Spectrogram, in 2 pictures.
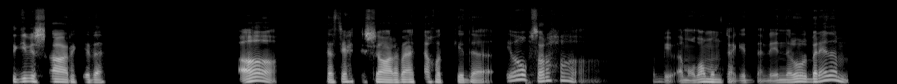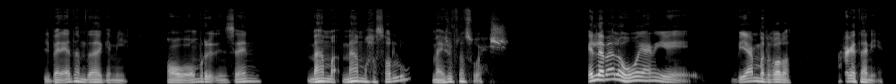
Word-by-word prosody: تجيب 140 Hz, +4 st, -1 dB
الشَّعر 120 Hz, -3 st, +3 dB
كده 110 Hz, 0 st, -4 dB, 1.3 s
آه، -, -, +5 dB, 0.5 s
تسريحة 120 Hz, +5 st, -2 dB
الشَّعر 110 Hz, -3 st, +4 dB
بقى 115 Hz, +1 st, +1 dB
تاخد 115 Hz, -2 st, -3 dB
كده 105 Hz, -2 st, -4 dB, 0.2 s
هو 215 Hz, +4 st, +1 dB
بصراحة 175 Hz, -3 st, -4 dB, 0.6 s
بيبقى 120 Hz, +1 st, -12 dB
الموضوع 95 Hz, +6 st, -2 dB
ممتِع 115 Hz, -4 st, -3 dB
جدًا، 95 Hz, -2 st, -12 dB
لأن 90 Hz, +6 st, -6 dB
لو 125 Hz, +5 st, +1 dB
البني 130 Hz, +5 st, 0 dB
آدم 195 Hz, -, -2 dB, 1.0 s
البني 105 Hz, 0 st, 0 dB
آدم 125 Hz, +1 st, 0 dB
ده 110 Hz, +1 st, +1 dB
جميل، 100 Hz, -3 st, -6 dB, 0.4 s
هو 100 Hz, -3 st, +2 dB
عُمْر 125 Hz, +3 st, 0 dB
الإنسان 115 Hz, +7 st, -3 dB, 0.5 s
مهما 130 Hz, +2 st, +4 dB
مهما 140 Hz, +4 st, +3 dB
حصَل 120 Hz, +4 st, -2 dB
له 210 Hz, +5 st, -5 dB, 0.2 s
ما 100 Hz, -, +2 dB
هيشوف 130 Hz, +5 st, -1 dB
نفْسه 130 Hz, -, -2 dB
وِحش -, -, -4 dB, 0.8 s
إلا 215 Hz, -, +10 dB
بقى 235 Hz, +3 st, +3 dB
لو 225 Hz, -, +6 dB
هو 155 Hz, +5 st, +6 dB
يعني 170 Hz, -, 0 dB, 0.4 s
بيعمل 135 Hz, +1 st, +2 dB
غلط، 110 Hz, -3 st, +3 dB, 0.5 s
حاجة -, -, +5 dB
تانية. -, -, -1 dB
120 Hz, 145 wpm, -24 LUFS, 105-140 Hz, 1.3 s, إلا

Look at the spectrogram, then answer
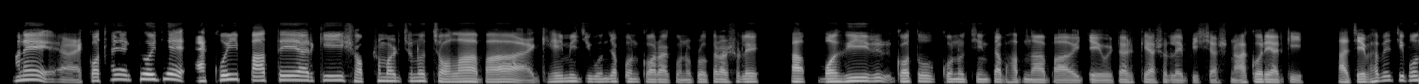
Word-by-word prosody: মানে 195 Hz, +4 st, +5 dB, 0.3 s
অ্যা 110 Hz, -, -5 dB, 0.3 s
কথায় 210 Hz, +7 st, -1 dB
আরকি 215 Hz, +3 st, -7 dB
ওই 235 Hz, -, +5 dB
যে 245 Hz, -, +6 dB, 0.3 s
একই 215 Hz, +7 st, +2 dB, 0.2 s
পাতে 185 Hz, +2 st, +3 dB, 0.2 s
আরকি 190 Hz, +1 st, -2 dB, 0.3 s
সবসময়ের 160 Hz, +3 st, -1 dB
জন্য 160 Hz, 0 st, -2 dB, 0.2 s
চলা 125 Hz, -1 st, +1 dB, 0.2 s
বা 115 Hz, -, +1 dB, 0.4 s
একঘেয়েমি 135 Hz, +9 st, -2 dB
জীবনযাপন 130 Hz, 0 st, -4 dB
করা। 110 Hz, -1 st, 0 dB
কোন 105 Hz, -, -7 dB
প্রকার 115 Hz, +1 st, -3 dB
আসলে 125 Hz, +3 st, -2 dB, 0.4 s
আ -, -, +8 dB, 0.3 s
বহির্গত 140 Hz, 0 st, +2 dB, 0.3 s
কোন 125 Hz, -1 st, -1 dB, 0.2 s
চিন্তাভাবনা 110 Hz, -1 st, -3 dB, 0.2 s
বা 100 Hz, -, -1 dB
ওই 95 Hz, -, -2 dB
যে 110 Hz, -, +3 dB
ওই 95 Hz, -, -6 dB
আরকি 110 Hz, +2 st, -5 dB
আসলে 105 Hz, -1 st, -5 dB
বিশ্বাস 95 Hz, -1 st, -5 dB
না 95 Hz, -, -1 dB
করে 120 Hz, -2 st, +3 dB
আরকি, 110 Hz, +2 st, -5 dB, 0.5 s
আ -, -, +5 dB
যেভাবে 130 Hz, +9 st, +2 dB
জীবন 195 Hz, +1 st, 0 dB
130 Hz, 150 wpm, -25 LUFS, 115-160 Hz, 0.5 s, আ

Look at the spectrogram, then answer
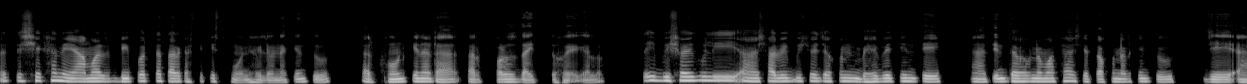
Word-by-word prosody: তো -, -, -8 dB
সেখানে 170 Hz, 0 st, +2 dB, 0.2 s
আমার 140 Hz, +1 st, +4 dB, 0.2 s
বিপদটা 150 Hz, +3 st, 0 dB
তার 135 Hz, -1 st, +3 dB
কাছে 130 Hz, 0 st, -7 dB
কিছু 140 Hz, 0 st, -7 dB
মনে 100 Hz, +1 st, -4 dB
হইল 100 Hz, -1 st, -3 dB
না। -, -, -3 dB
কিন্তু 130 Hz, -2 st, -2 dB, 0.4 s
তার 125 Hz, -3 st, -1 dB
ফোন 120 Hz, 0 st, +3 dB
কেনাটা, 135 Hz, -4 st, +2 dB, 0.2 s
তার 110 Hz, -1 st, -2 dB
ফরজ 115 Hz, 0 st, +1 dB
দায়িত্ব 100 Hz, 0 st, -4 dB
হয়ে 95 Hz, -, -4 dB
গেল। 100 Hz, +1 st, -6 dB, 0.4 s
তো -, -, -68 dB
এই 190 Hz, -, +4 dB
বিষয়গুলি 180 Hz, +1 st, +4 dB, 0.2 s
আ -, -, +3 dB, 0.2 s
সার্বিক 145 Hz, 0 st, +3 dB
বিষয় 150 Hz, +1 st, -1 dB
যখন 150 Hz, +1 st, -1 dB, 0.2 s
ভেবে 135 Hz, +3 st, +3 dB
চিন্তে, 140 Hz, -2 st, +2 dB, 0.4 s
আ -, -, +1 dB, 0.2 s
চিন্তা 140 Hz, +1 st, +2 dB
ভাবনা 140 Hz, 0 st, +3 dB
মাথায় 150 Hz, +3 st, 0 dB
আসে, 135 Hz, -, -5 dB
তখন 120 Hz, +2 st, -2 dB
আর 125 Hz, -, -4 dB
কিন্তু 140 Hz, -3 st, -2 dB, 0.5 s
যে, 115 Hz, -, +3 dB, 0.2 s
অ্যা 115 Hz, -, +1 dB
140 Hz, 185 wpm, -22 LUFS, 120-150 Hz, 0.5 s, আমার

